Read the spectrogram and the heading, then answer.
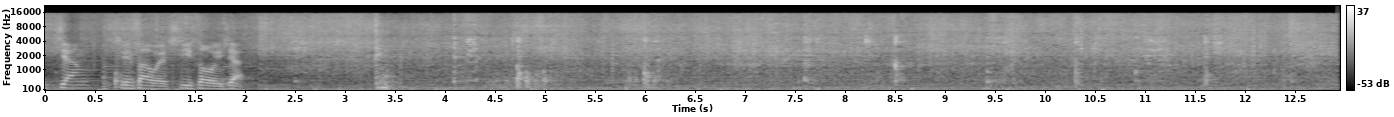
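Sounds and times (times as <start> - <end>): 
speech: 0.0 - 2.3
pork stir-frying in a hot pan: 0.0 - 12.9
spatula scraping and clattering against the pan: 4.0 - 8.8, 9.4 - 12.9.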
